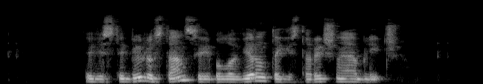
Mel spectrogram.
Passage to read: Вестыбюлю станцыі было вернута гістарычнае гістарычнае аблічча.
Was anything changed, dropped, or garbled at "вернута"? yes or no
no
